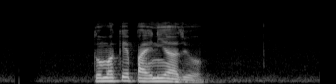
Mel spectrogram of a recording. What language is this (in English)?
Bangla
